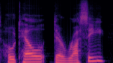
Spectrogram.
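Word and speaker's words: Hotel de Russie: I'm going to say it right it is hotel de Russi r u SS i e um it was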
